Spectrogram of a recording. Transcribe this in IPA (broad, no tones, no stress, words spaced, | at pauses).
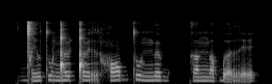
ɡ͡ǀetʷœŋ͡ǃøǃør hɔbtʷe ŋøbkːɐŋɐ ɓə̰rḛ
